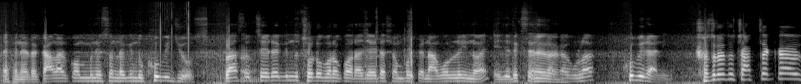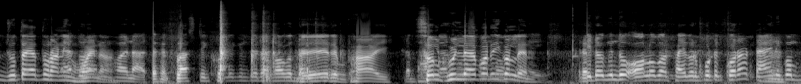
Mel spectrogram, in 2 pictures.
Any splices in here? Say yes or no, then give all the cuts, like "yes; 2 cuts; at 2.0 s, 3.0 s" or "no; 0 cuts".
yes; 4 cuts; at 2.1 s, 4.9 s, 9.5 s, 13.9 s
